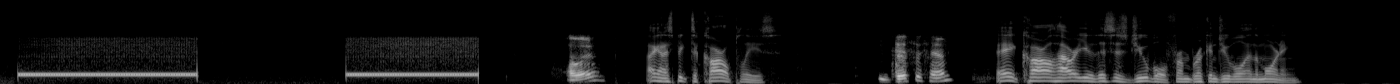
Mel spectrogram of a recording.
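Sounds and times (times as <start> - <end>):
telephone dial tone: 0.2 - 2.0, 3.5 - 4.8
speech: 5.7 - 7.8, 8.8 - 13.0.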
